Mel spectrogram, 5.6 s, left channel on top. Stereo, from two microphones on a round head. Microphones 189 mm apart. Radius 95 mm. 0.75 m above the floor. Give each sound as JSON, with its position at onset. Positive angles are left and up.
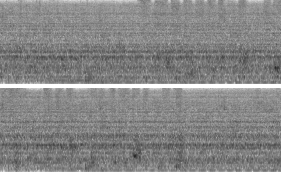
{"t": 0.0, "sound": "running water", "side_deg": -10, "distance_m": 0.8}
